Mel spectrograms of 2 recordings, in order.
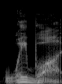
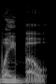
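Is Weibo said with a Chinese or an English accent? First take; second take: Chinese; English. First: It is said with a Chinese accent. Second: It is said with an English accent.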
